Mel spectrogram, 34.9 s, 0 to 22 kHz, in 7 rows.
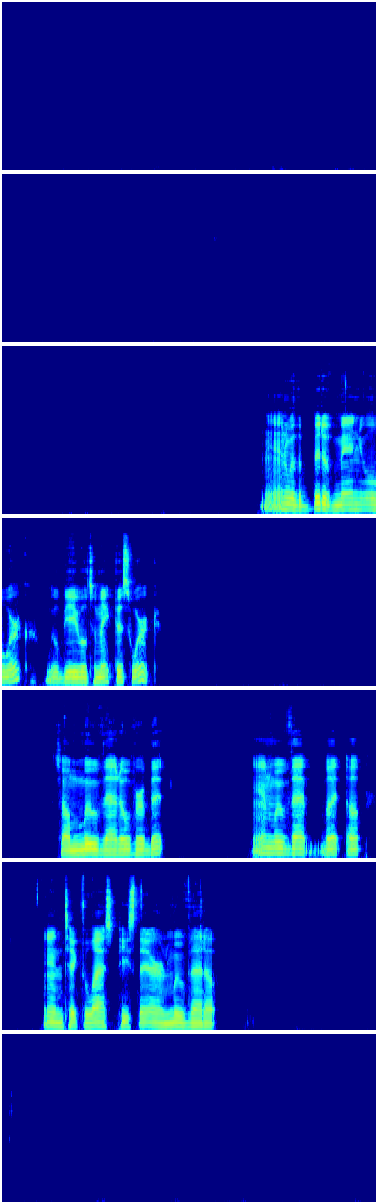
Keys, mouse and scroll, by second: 0.0 a, 0.5 b, 1.4 s, 4.7 b, 5.3 right click, 5.5 middle click, 6.0 c, 8.4 s, 11.8 ctrl+KP_Subtract, 12.6 s, 15.9 a, 17.0 click, 17.7 a, 20.4 g, 22.7 right click, 23.1 g, 26.6 g, 30.2 middle click, 30.5 g, 33.5-34.9 drag, 33.9 g.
